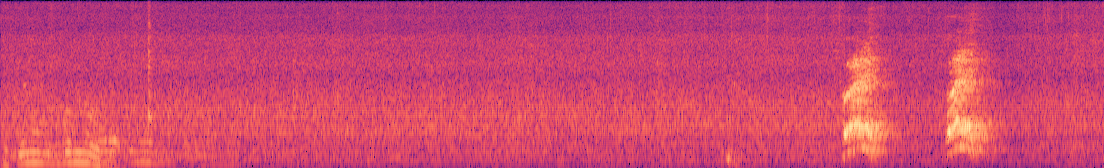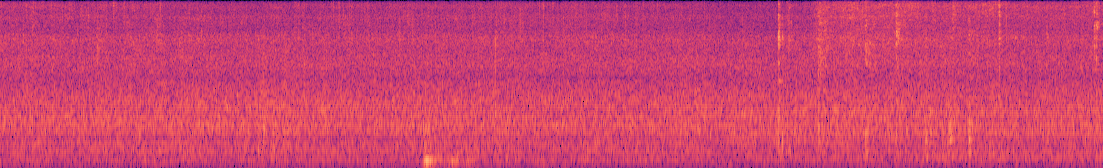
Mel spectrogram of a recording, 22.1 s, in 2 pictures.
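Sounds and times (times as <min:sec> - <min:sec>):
vegetables sizzling in hot oil: 0:00.0 - 0:08.4, 0:09.0 - 0:09.4, 0:10.1 - 0:22.0
dull knock: 0:15.3 - 0:15.8
spatula scraping a wok: 0:18.8 - 0:22.0.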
